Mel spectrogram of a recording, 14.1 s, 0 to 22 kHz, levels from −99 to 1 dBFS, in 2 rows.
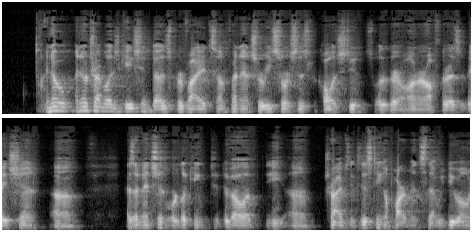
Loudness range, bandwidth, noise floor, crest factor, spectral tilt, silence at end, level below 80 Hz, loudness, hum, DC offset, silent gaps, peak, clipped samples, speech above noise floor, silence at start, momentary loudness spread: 3 LU; 16 kHz; -73 dBFS; 18 dB; -3.5 dB/octave; 0 s; -62 dBFS; -25 LUFS; none; under 0.1%; none; -6 dBFS; under 0.1%; 48 dB; 0.5 s; 10 LU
